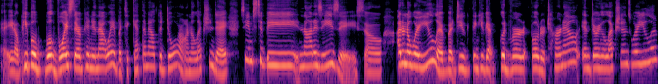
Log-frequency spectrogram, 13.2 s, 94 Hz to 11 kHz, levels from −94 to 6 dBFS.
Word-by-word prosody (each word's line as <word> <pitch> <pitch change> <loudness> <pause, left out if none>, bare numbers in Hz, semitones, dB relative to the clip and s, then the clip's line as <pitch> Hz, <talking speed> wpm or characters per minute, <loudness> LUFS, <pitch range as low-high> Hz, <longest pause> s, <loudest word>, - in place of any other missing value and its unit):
eh, - - -13
you - - -1
know, 170 -3 -2
people 255 +1 +6
will 235 -2 +7
voice 245 +6 +5
their 245 -2 +5
opinion 235 0 0
that 230 0 -1
way, 285 +3 +2
but 185 -6 -5
to 195 - -9
get 210 +3 -10
them 260 0 -6
out 255 -1 -6
the 235 - -2
door 245 +5 -3
on 185 -2 -8
election 220 +9 -7
day 175 -5 -1 0.2
seems 355 -5 -3
to 355 -1 -2
be 275 -2 -1
not 265 +1 -3
as 275 -2 0
easy, 410 - -3
so 180 0 -6 0.3
I 290 - +7
don't 310 +1 +4
know 285 -1 +5
where 265 -2 +5
you 275 +9 0
live, 190 - +3
but 200 -1 0
do 235 - -7
you 230 -2 -1
think 235 -1 -4
you 235 - -3
get 220 +3 -3
good 240 -4 +4
ver 225 0 +1
voter 225 -3 +1
turnout 280 - -5
in 235 -1 -4
during 235 +1 0
elections 240 +6 -5
where 295 0 -3
you 310 +2 -3
live? 370 +1 -5
245 Hz, 225 wpm, -22 LUFS, 225-280 Hz, 0.3 s, will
